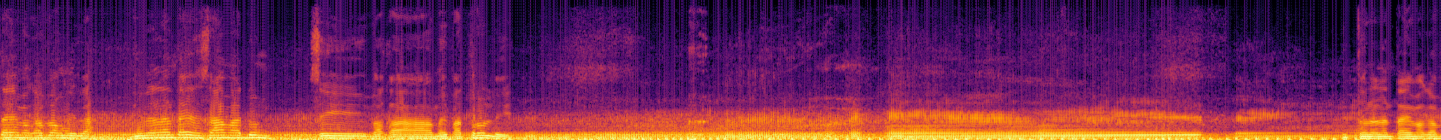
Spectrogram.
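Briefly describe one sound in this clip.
A motorcycle engine revs hard and rises in pitch as it shifts through the gears.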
